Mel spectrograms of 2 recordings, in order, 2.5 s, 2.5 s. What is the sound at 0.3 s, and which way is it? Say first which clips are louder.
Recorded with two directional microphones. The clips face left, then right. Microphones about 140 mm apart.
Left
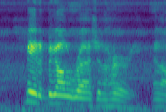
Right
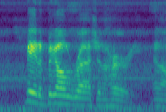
A man's voice: left 7 dB; 25° left (ahead or behind).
